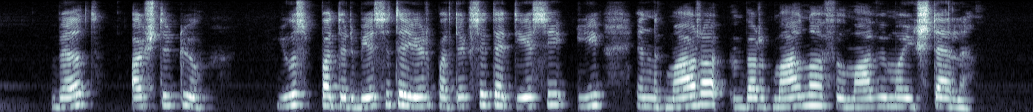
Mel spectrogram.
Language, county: Lithuanian, Šiauliai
